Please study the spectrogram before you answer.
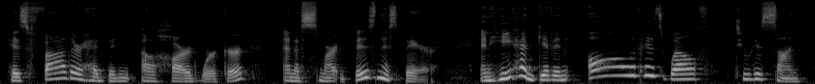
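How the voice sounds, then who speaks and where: Slow, expressive woman reading to kids. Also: medium pitch. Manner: expressive, asking the listener questions. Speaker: children's storyteller. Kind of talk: theatrical read-aloud for kids.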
